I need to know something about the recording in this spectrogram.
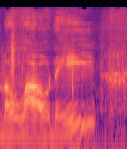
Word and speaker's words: Maloney: You remember Carolyn Maloney? Rhymes with baloney.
